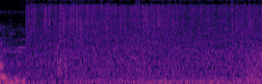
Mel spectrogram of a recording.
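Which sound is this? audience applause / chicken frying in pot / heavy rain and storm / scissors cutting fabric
heavy rain and storm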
